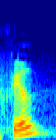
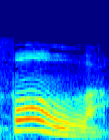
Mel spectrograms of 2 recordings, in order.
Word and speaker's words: fill: Be very careful porque muchísima gente dice to full, right?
